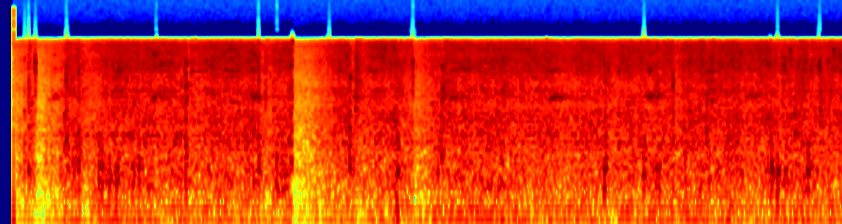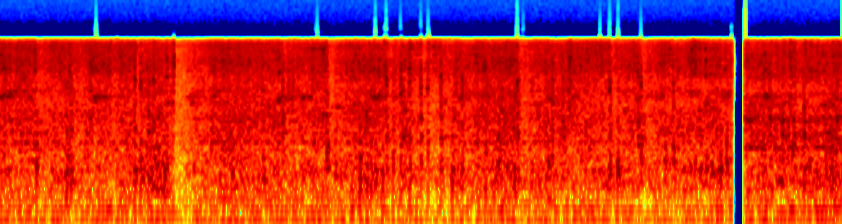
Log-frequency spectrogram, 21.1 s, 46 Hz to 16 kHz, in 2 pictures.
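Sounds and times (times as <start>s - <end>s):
train wheels rolling on rails: 0.2s - 21.0s.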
